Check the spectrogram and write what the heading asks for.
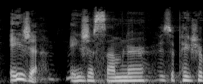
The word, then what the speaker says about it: Eija: “Aisha?” It's “Asia,” Eija.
